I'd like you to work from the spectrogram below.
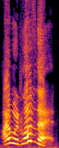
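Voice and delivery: high, loud and eager; excited. Real, not acted. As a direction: blurt it out with envy. Wishing for the same buff.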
